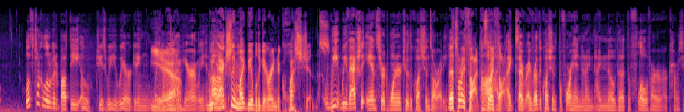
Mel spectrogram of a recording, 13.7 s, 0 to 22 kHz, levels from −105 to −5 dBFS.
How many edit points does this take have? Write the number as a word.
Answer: zero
